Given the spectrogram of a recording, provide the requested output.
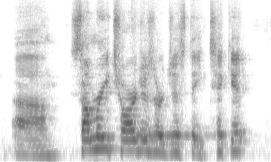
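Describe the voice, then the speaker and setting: A man talks with a fairly high pitch and a somewhat breathy sound. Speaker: police officer. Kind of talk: community meeting presentation. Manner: fast, rambling.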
